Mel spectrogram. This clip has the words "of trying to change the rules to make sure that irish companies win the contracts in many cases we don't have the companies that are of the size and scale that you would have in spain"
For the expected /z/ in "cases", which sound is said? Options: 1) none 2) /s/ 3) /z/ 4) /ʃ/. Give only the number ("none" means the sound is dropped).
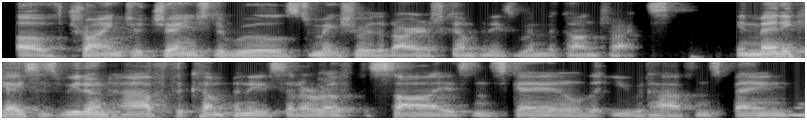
3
